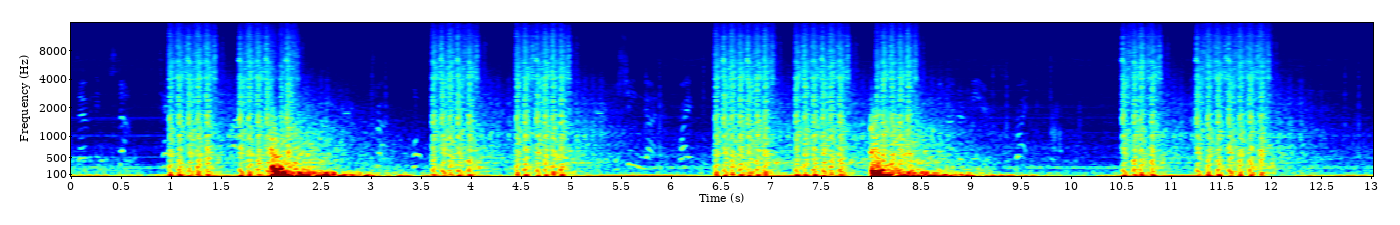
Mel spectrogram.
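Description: A heavy cannon fires in rapid bursts.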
